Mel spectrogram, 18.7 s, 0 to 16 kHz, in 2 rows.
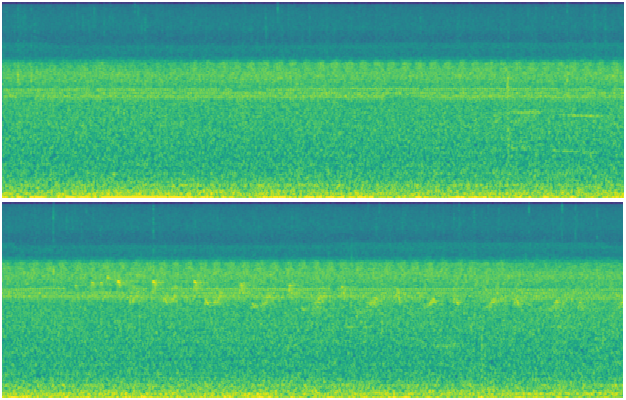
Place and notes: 茅埔坑溪生態公園, Nantou County - Early morning
Early morning, Crowing sounds, Bird calls
Nantou County, Puli Township, 桃米巷11-3號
